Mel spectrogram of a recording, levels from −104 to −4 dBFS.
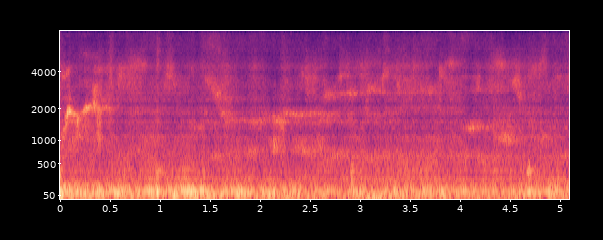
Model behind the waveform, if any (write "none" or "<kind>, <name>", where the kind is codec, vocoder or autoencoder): codec, ZipCodec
